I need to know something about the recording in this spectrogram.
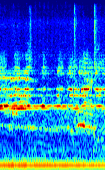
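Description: Truck-mounted stack of large speaker cabinets playing loud, a long steady high tone held over a steady deep bass hum, with crowd voices and a few sharp clicks.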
